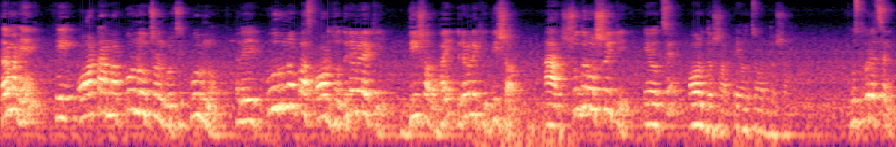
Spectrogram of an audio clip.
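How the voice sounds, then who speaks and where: A male teacher with a high, sing-song, warm voice talks fast while giving an online exam-prep lecture, sitting far from the mic. He repeats his points, quizzes listeners with questions he answers himself, and stretches out example words to demonstrate their pronunciation. The room is echoey, his voice is somewhat off-mic, and faint background noise can be heard.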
